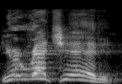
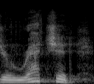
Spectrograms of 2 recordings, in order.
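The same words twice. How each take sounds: First: It is said in a harsh, contemptuous tone. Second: It is said in a gentle, compassionate tone. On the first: The speaker is disgusted with the listener. The speaker calls it wrong. "This isn't Jesus high and lifted up going" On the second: The speaker grieves over the listener's condition. The speaker calls it right. "I think it's that tone, the compassionate"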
